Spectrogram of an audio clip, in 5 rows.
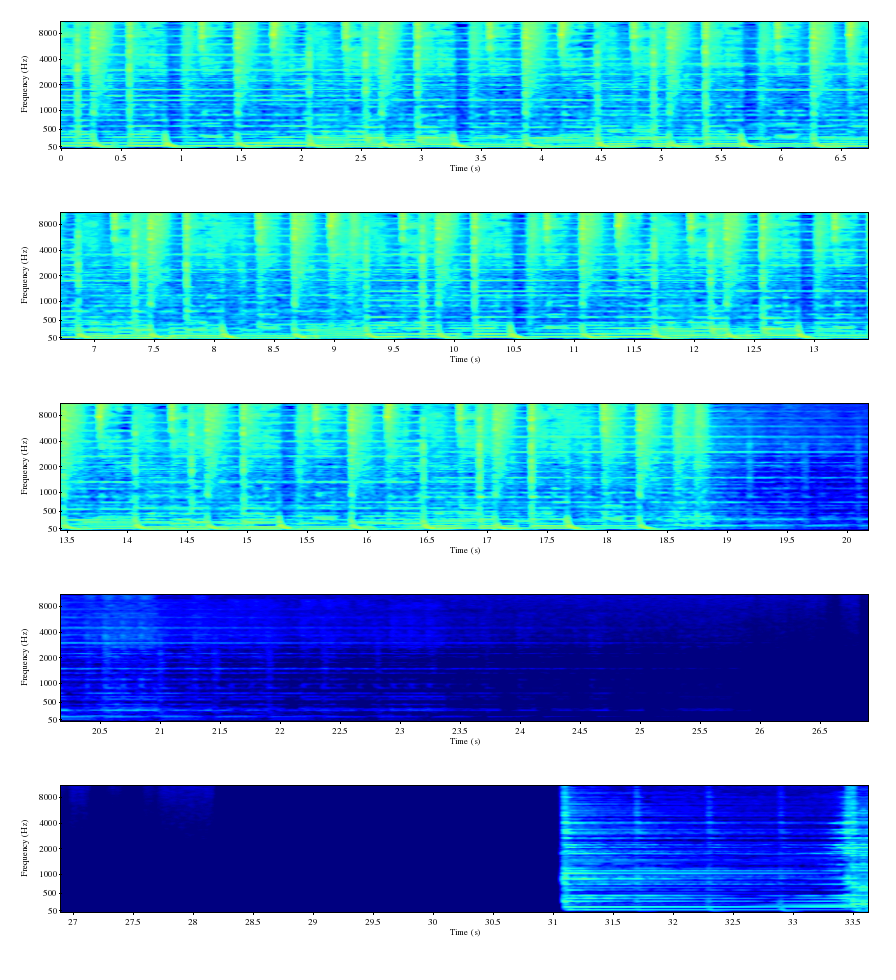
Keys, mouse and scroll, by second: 6.3 click, 9.8 click, 12.3 click, 13.9 middle click, 15.5 click, 15.8 scroll, 17.3 click, 18.7-19.1 scroll, 19.6 middle click, 20.4-20.9 scroll, 20.9 click, 22.7 click, 24.6 scroll, 26.5 scroll, 33.3 click.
